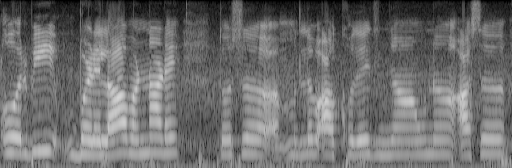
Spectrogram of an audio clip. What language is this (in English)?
Dogri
